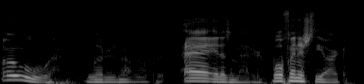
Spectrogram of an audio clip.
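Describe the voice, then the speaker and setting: A man's voice: lowish voice, animated, fairly quick, no room sound. A man hosting a podcast in casual, chatty conversation. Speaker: podcast host. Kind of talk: casual chat.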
